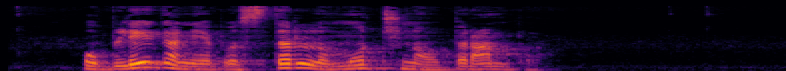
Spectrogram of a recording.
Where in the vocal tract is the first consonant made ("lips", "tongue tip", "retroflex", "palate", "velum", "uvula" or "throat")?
lips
